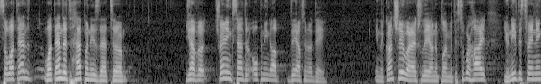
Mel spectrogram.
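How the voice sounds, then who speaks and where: Using ordinary pitch variation, a man with an Albanian accent speaks at a high pitch, leaving long, frequent pauses. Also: fairly quick pace. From Kosovo. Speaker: tech entrepreneur, conference speaker; conference speaker. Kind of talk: conference talk. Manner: halting, many fillers and repetitions. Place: hall. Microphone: handheld.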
